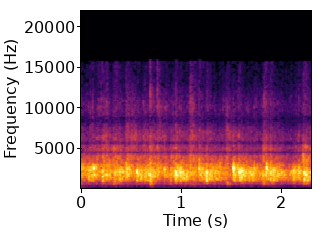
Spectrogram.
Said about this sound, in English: Could you guys stand up, please? Could you please stand up? Look, it's all over on this side. Could we give them a huge World Health Wellness round of applause?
